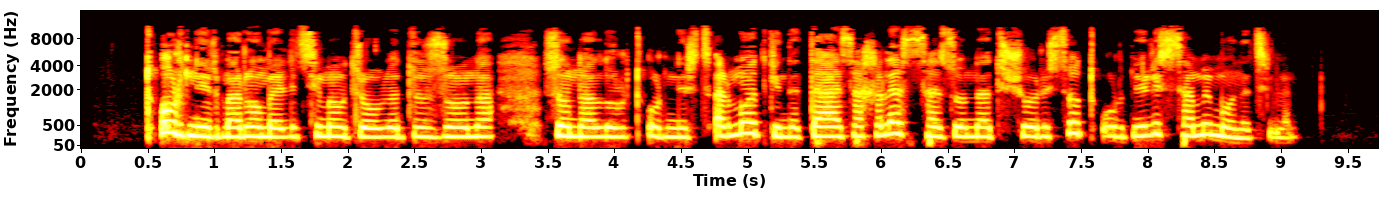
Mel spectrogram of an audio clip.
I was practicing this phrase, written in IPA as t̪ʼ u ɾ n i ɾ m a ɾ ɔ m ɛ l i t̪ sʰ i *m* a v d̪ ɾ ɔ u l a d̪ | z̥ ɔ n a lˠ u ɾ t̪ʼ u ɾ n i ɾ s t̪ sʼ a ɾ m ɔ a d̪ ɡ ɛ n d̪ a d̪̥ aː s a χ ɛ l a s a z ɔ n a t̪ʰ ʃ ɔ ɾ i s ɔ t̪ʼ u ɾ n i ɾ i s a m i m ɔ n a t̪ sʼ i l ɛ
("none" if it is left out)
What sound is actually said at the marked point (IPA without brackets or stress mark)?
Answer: m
